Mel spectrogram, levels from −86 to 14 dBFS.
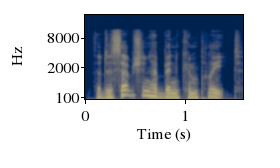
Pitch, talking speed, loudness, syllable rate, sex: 140 Hz, 190 wpm, -19 LUFS, 6.6 syllables/s, male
